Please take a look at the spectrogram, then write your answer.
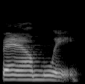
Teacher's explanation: we've reduced it down to two syllables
